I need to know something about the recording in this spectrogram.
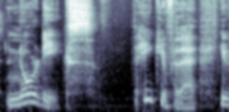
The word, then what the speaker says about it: Nordiques: Veganux says it's pronounced Nordiques.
